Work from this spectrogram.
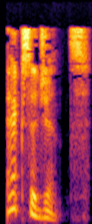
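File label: "exigence", British English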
